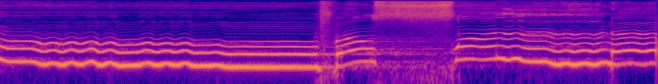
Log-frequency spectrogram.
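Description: A woman's solo voice recites the Quran in melodic tilawah style, the phrase 'wa kulla shay'in fassalnahu tafsila'. She holds long ornamented notes with a quick warble, then a steady held note. After a brief breath about two and a half seconds in comes a drawn-out hissing consonant, and the melody resumes.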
